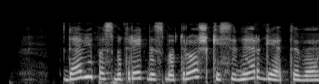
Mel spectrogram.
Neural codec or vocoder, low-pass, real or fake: none; 7.2 kHz; real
